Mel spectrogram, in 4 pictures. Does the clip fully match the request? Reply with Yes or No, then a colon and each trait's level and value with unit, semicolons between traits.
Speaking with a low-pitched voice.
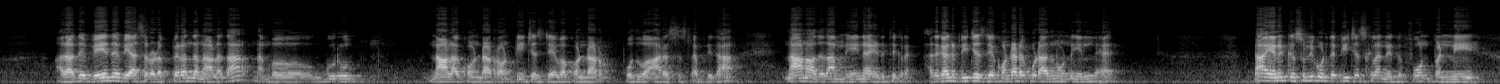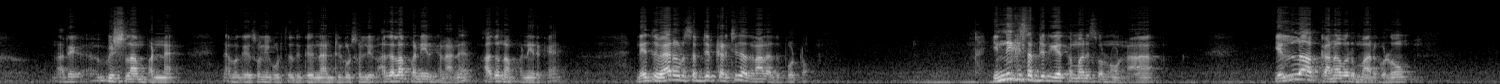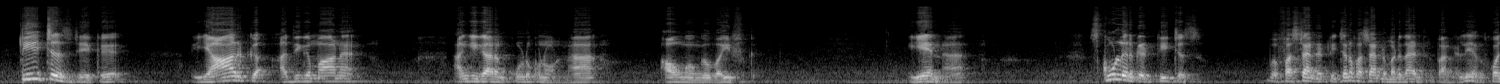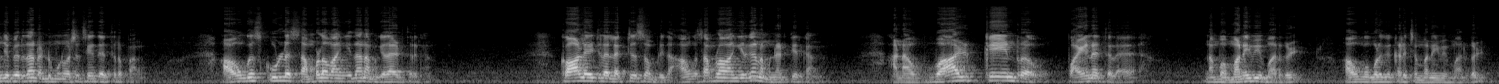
Yes: low, 115 Hz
